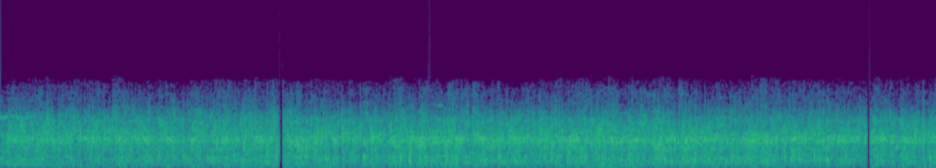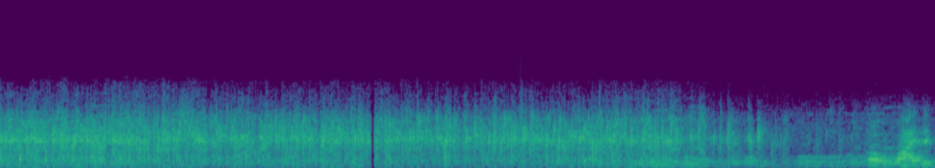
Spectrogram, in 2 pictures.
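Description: Audience applauding steadily as a song ends, the clapping dying away about twelve seconds in.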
